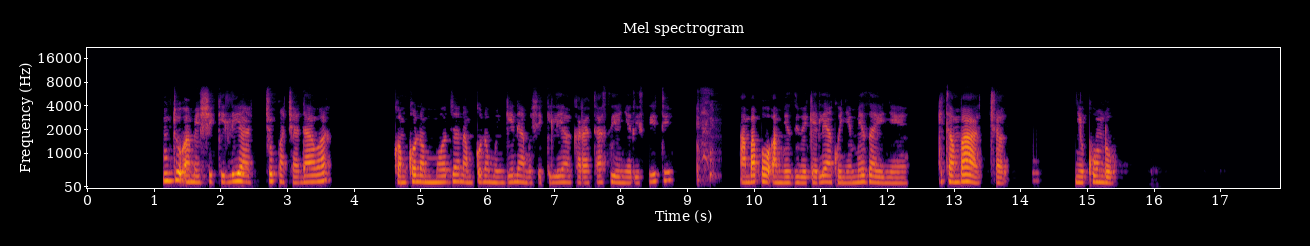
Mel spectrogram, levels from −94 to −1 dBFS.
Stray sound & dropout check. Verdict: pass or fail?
fail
